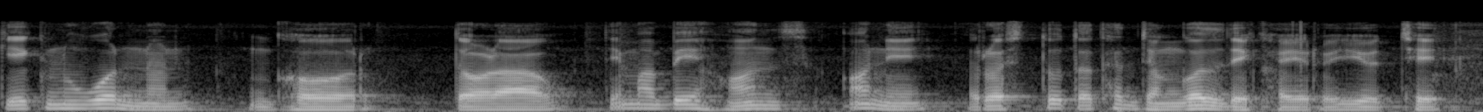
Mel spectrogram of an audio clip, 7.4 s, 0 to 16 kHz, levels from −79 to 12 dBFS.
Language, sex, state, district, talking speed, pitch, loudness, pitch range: Gujarati, male, Gujarat, Valsad, 115 wpm, 100 Hz, -17 LUFS, 95-115 Hz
